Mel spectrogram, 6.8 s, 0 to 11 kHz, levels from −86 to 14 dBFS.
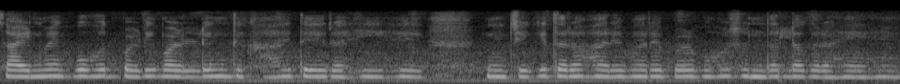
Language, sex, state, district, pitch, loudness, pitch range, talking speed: Hindi, female, Rajasthan, Nagaur, 210 Hz, -31 LUFS, 205-220 Hz, 180 wpm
